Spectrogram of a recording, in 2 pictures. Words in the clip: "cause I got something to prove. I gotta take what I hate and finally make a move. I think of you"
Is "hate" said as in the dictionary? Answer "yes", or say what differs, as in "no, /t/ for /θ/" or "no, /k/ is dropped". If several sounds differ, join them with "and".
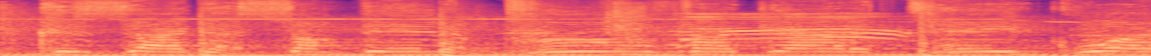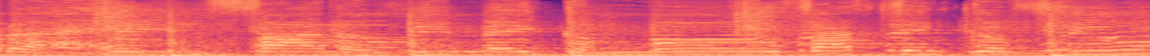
no, /t/ is dropped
